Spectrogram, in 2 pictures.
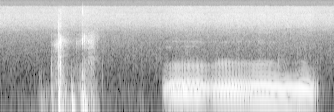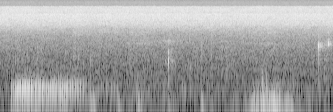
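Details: Bowel sounds (borborygmi): low gurgling rumbles and a drawn-out groaning tone from the belly; the person describes the stomach noises as weird.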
